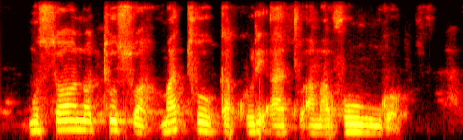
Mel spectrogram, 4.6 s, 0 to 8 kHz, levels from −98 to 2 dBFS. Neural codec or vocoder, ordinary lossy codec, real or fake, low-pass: none; Opus, 32 kbps; real; 7.2 kHz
